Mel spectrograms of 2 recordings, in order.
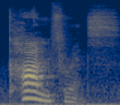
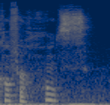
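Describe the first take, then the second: First: The stress is on the first syllable. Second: The stress is on the last syllable. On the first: "Il y a plus un accent sur conference" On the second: "le fin, c'est un peu plus fort que le, le début"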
